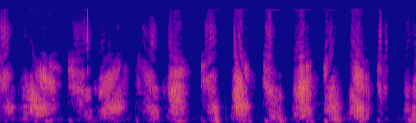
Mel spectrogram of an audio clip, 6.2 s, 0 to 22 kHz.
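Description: Fingertips tap and scratch the blue cardboard cover of a medium-sized hardcover notebook, held upright with both hands and thumbs on the front. About 13 separate soft, dry scratching strokes follow one another at an uneven pace. The sound is mostly midrange with little low end.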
